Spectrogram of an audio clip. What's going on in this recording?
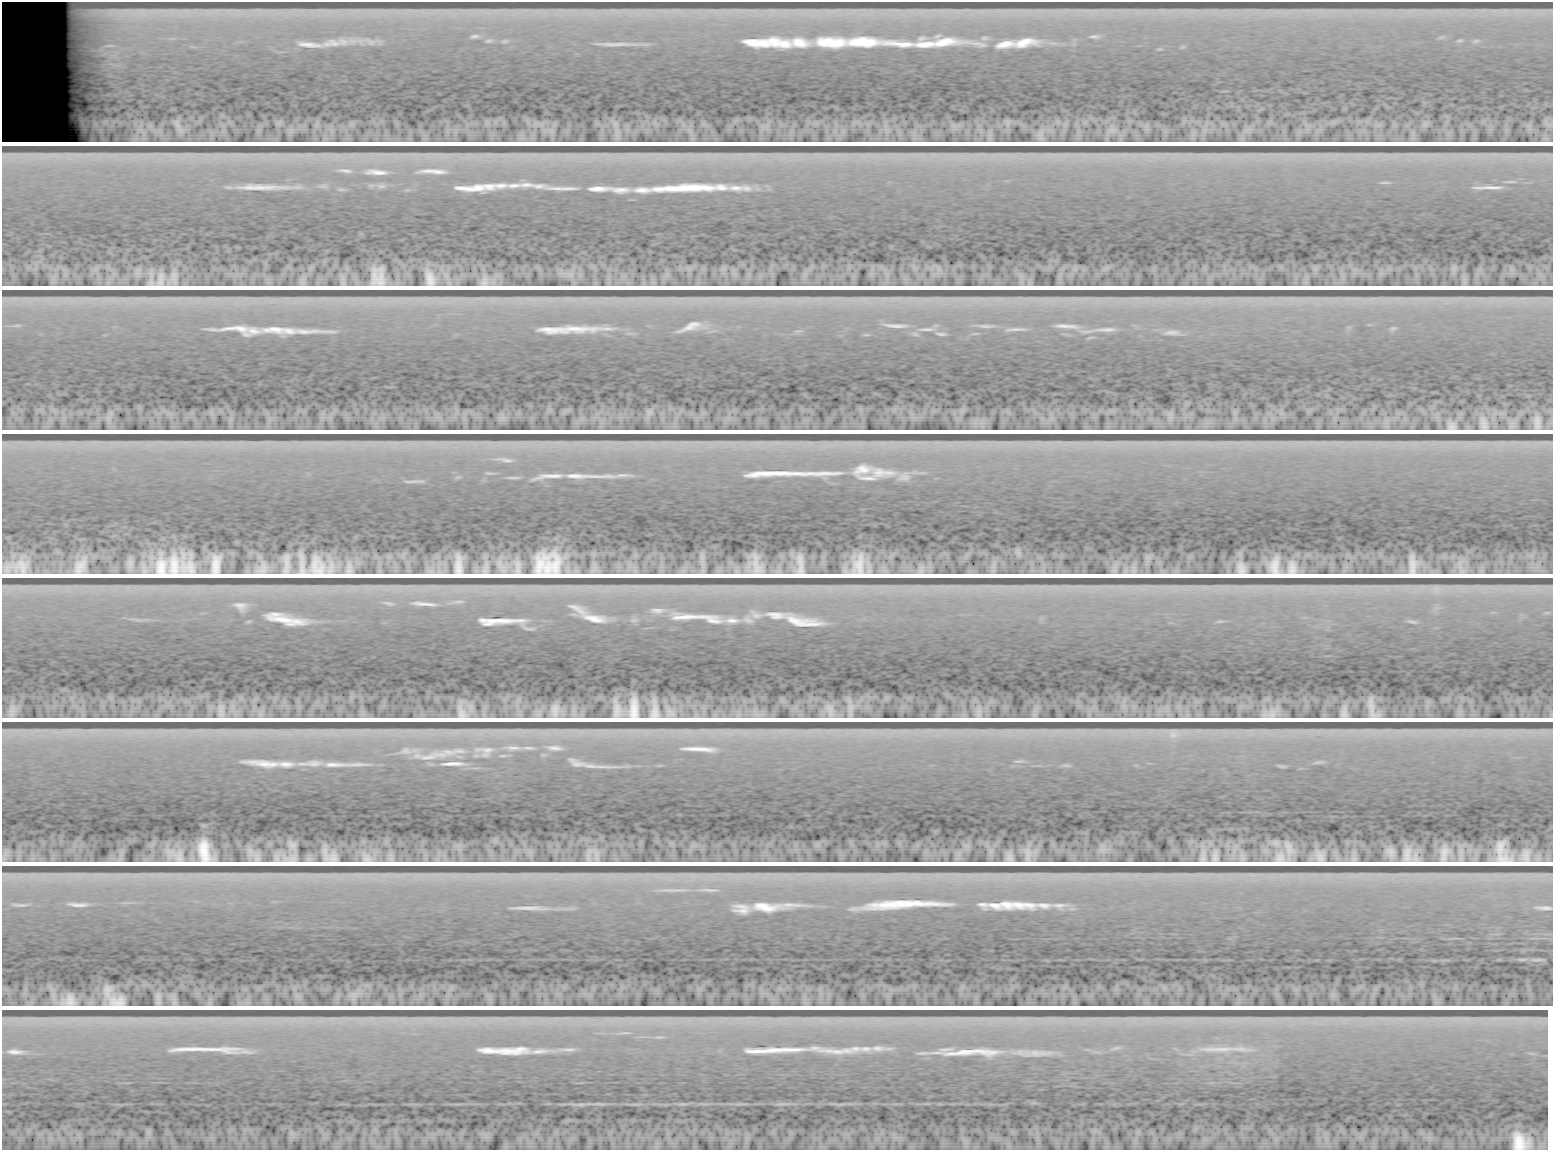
A lonely Robin sings accompanied by the buzz of a bee.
